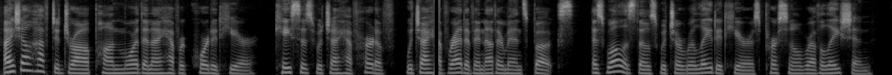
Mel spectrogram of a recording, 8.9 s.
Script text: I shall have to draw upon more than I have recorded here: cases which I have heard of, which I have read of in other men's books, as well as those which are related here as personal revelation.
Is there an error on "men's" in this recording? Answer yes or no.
no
